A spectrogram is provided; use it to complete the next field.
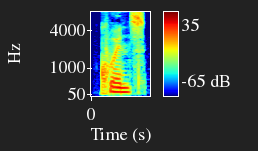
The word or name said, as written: quince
